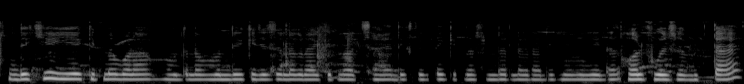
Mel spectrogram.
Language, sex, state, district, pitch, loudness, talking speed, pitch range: Hindi, female, Bihar, Jamui, 225 Hz, -32 LUFS, 215 wpm, 225-230 Hz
